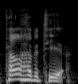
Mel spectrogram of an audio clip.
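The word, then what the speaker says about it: Palihapitiya: All right, well, you pronounce his last name. No, it's Palahapitiya. Palahepatitis, yep, I knew that.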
